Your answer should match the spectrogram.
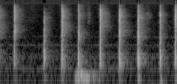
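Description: Writing strokes clicking sharply on a green board, about four a second, as characters are written by hand.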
